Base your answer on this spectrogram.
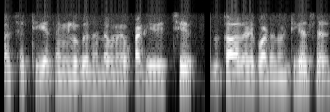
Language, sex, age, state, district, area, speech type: Bengali, male, 30-45, West Bengal, Bankura, urban, conversation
